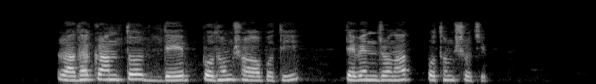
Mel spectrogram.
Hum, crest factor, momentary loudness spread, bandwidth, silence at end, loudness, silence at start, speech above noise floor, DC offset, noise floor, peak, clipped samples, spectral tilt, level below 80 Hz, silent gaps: none; 18 dB; 11 LU; 7.8 kHz; 1.1 s; -18 LUFS; 0.6 s; 55 dB; under 0.1%; -73 dBFS; -2 dBFS; under 0.1%; -6 dB/octave; -60 dBFS; none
